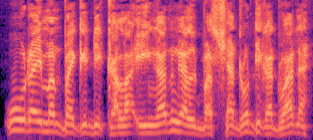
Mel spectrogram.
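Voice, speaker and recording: Actor as a stern, high-pitched Ilocano father. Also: a little fast, fairly bright tone. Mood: measured, serious. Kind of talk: radio drama dialogue.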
